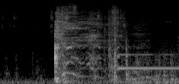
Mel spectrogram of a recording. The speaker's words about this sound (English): And I am driving home.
